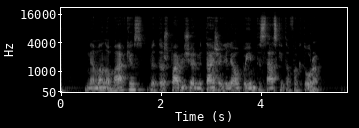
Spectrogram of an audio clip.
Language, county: Lithuanian, Vilnius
